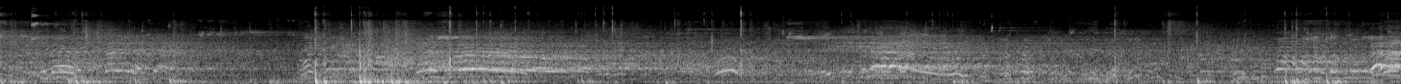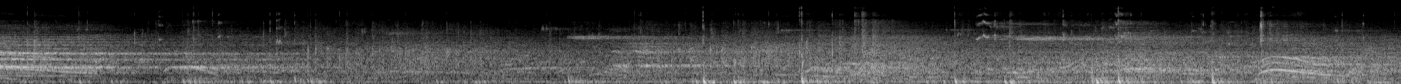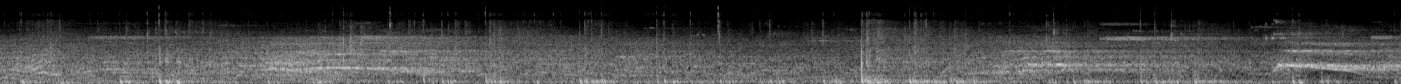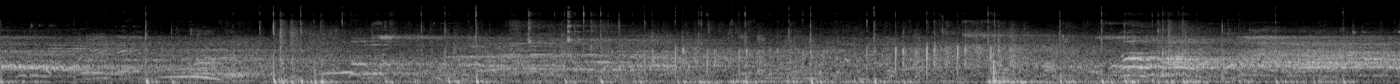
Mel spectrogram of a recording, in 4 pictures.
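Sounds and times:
sneakers squeaking on court: 0:00.0 - 0:05.0, 0:06.5 - 0:08.7, 0:09.5 - 0:13.9, 0:15.6 - 0:20.2, 0:20.8 - 0:30.4, 0:31.6 - 0:37.7, 0:38.5 - 0:42.7, 0:44.8 - 0:56.0
volleyballs hit and bouncing: 0:00.0 - 0:30.4, 0:31.0 - 0:56.0
players chattering: 0:00.0 - 0:56.0.

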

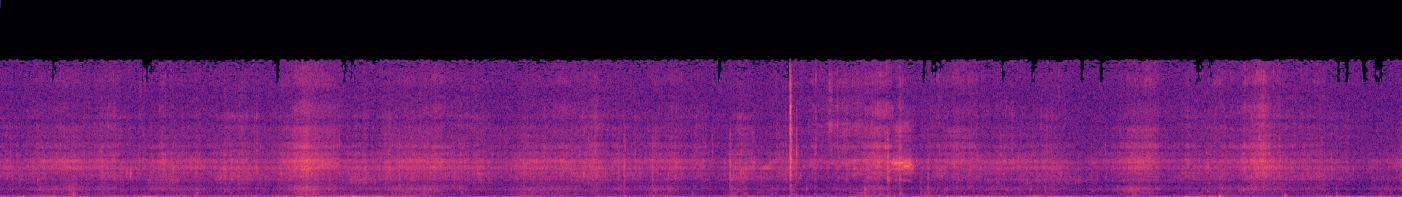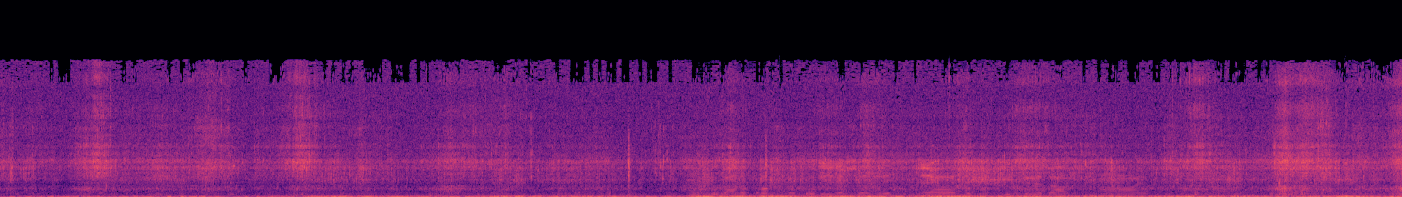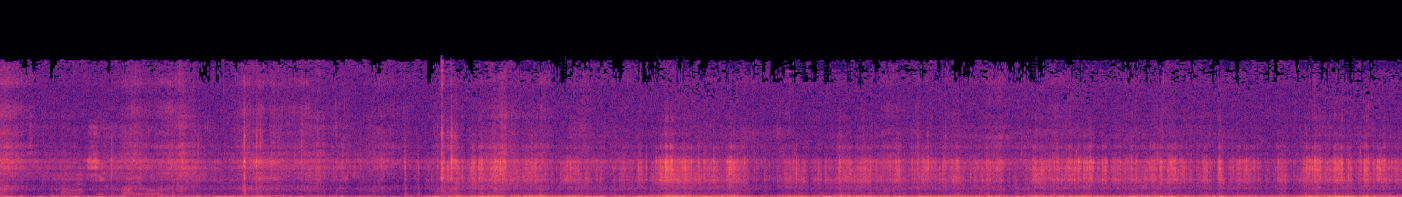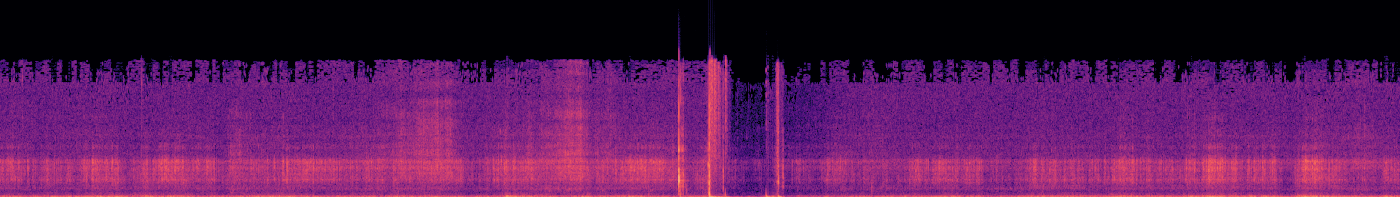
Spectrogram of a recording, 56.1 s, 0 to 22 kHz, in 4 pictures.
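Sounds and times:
water washing along hull: 0:00.0 - 0:56.0
wind buffeting microphone: 0:00.0 - 0:56.0.

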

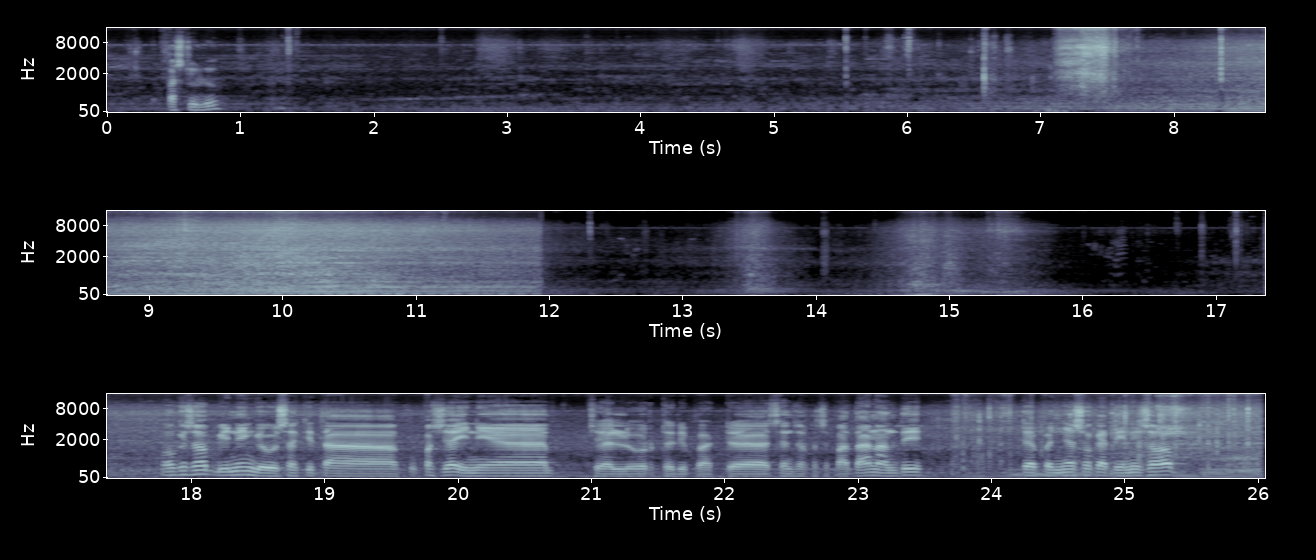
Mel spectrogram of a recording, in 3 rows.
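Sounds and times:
motor vehicle passing: 0:06.2 - 0:12.1, 0:13.2 - 0:16.0, 0:23.1 - 0:26.0.

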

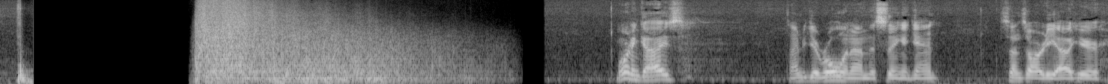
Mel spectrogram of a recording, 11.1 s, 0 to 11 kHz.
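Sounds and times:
boom hit with noisy rumble: 0:02.0 - 0:05.2.

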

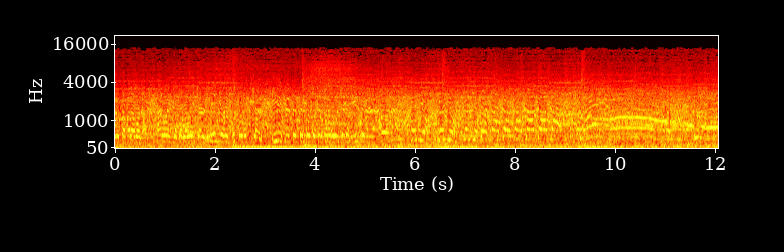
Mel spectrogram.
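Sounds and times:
commentator speaking excitedly: 0:00.0 - 0:12.0
stadium crowd noise: 0:00.0 - 0:12.0.

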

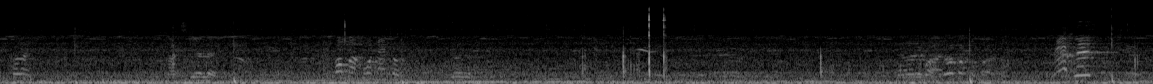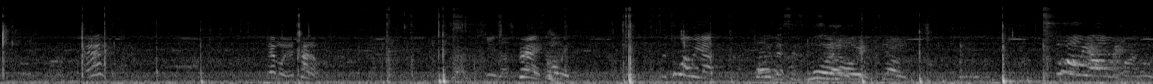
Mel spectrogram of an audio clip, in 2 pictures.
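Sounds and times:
players shouting: 0:10.4 - 0:23.0
ball being kicked: 0:15.3 - 0:16.2, 0:21.5 - 0:22.1.

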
